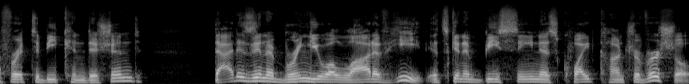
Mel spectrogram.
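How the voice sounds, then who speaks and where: A man with an American accent speaks at a fairly slow pace in a plain, everyday voice, medium in pitch with ordinary pitch variation, on a very clean recording with a silent background. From United States. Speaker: author and newspaper editorial writer. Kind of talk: interview conversation.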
